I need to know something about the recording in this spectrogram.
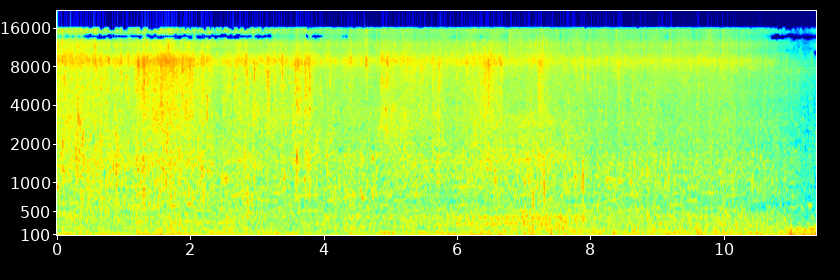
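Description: A vehicle's engine rumbles low and steady as it drives slowly.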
